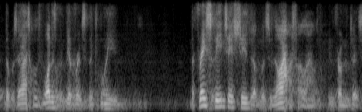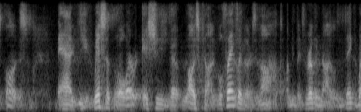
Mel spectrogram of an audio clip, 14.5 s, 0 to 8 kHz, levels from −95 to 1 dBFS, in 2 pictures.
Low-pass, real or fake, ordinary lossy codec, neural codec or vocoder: 7.2 kHz; fake; Opus, 24 kbps; codec, 16 kHz, 0.5 kbps, FreqCodec, larger model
